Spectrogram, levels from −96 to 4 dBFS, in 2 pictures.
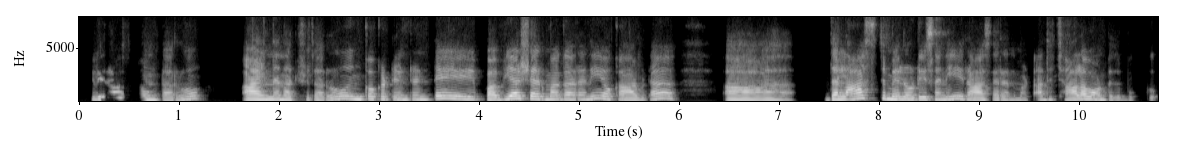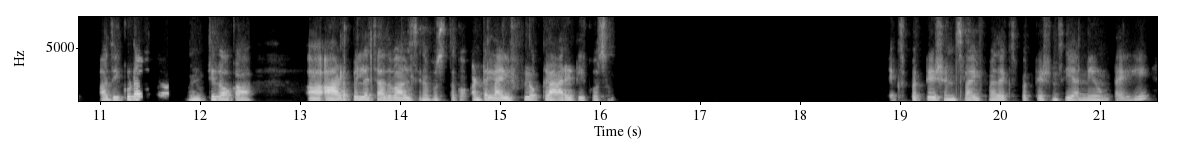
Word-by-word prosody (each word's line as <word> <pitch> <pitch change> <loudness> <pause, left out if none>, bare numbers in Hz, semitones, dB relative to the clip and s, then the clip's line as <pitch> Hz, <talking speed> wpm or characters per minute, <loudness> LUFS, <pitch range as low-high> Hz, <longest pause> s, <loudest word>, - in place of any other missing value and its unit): ఇవి 220 +2 -2
రాస్తూ 185 +1 -9
ఉంటారు. 180 +4 -3 0.6
ఆయన 200 +1 +5
నచ్చుతారు. 180 +1 -4 0.2
ఇంకొకటి 230 -2 0
ఏంటంటే 210 +6 0 0.5
'భవ్య 200 +7 +5
శర్మ' 235 -3 +2
గారని 210 +5 0
ఒక 235 - -17
ఆవిడ 190 +3 -4 0.8
ఆహ్, 180 -1 +1 0.5
'ద - - +6
లాస్ట్ 285 +3 +2
మెలోడీస్' 215 0 +1
అని 215 +5 0 0.2
రాశారనమాట. 180 -3 -2
అది 190 +2 -8
చాలా 190 +4 +3
బావుంటది 180 -5 -2
బుక్. 160 - -20 0.3
అది 195 +2 -1
కూడా 240 +1 +6 0.5
మంచిగా 210 +4 0
ఒక 195 - 0 0.7
ఆ - - +6 0.2
ఆడపిల్ల 215 +2 +3
చదవాల్సిన 185 0 +1
పుస్తకం 185 0 -9
అంటే 185 +2 0
లైఫ్‌లొ 195 +2 +1
క్లారిటీ 180 0 +2
కోసం. 165 -1 -10 2.8
ఎక్స్పెక్టేషన్స్ 200 -3 -4
లైఫ్ 180 0 -3
మీద 180 0 -1
ఎక్స్పెక్టేషన్స్ 180 0 -10
ఇయన్నీ 175 0 -3
ఉంటాయి. 165 +5 -7
190 Hz, 110 wpm, -20 LUFS, 180-215 Hz, 2.8 s, ద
